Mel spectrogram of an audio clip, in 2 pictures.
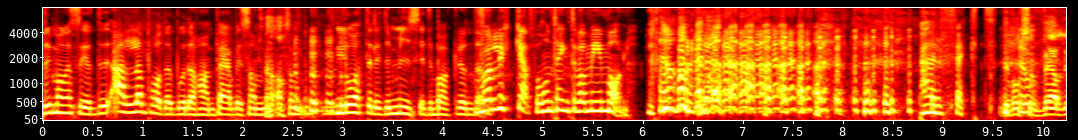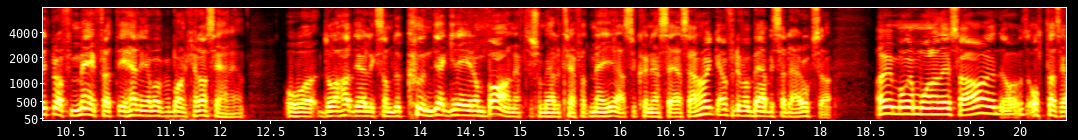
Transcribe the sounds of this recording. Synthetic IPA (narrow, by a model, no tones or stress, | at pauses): d̪ɛmɔŋːasɔd̪ɛʔa̰lːapʰɔd̪ːaɾbuːɖəɦɑːɛnbɛːbɪsːɔmɪksɔmloːt̪əɭiːt̪əmyːsɪt̪ːɪbɑːk̚ɡɾɵnd̪valʏkːat̪fəɾhʊnt̪ʰɛŋkt̪əvaːɾmɛɪmɔ̰nː | pʰæɾfɛkt̪d̪ɛvaɾɔkssɔvɛld̪ɪt̪̚bɾɑːfœmɛjfœɾat̪̚d̪ɛɪɦɛljəjaːvaɾpʰɔbɑːɳkʰalɑːsɪhɛ̰ljə̰n | ʔɔd̪ɔɦad̪ːəjalɪksɔmd̪ɔkʰɵnd̪əjaɡɾɛjːəɾɔmbɑːɳɛft̪əʂɔmjahad̪ət̪ʰɾɛfːat̪mɛjasɔkʰɵnd̪əjasɛjːasaːɾɔɡafœɖɛvabɛːbɪsaɖæɾɔksɔ̰ | ɑ̰hɵmɔŋːamoːnad̪əɾsɑːɑ̰ɔ̰t̪ːas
